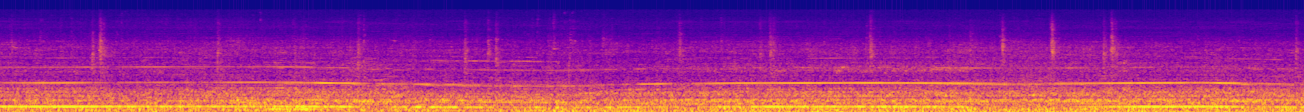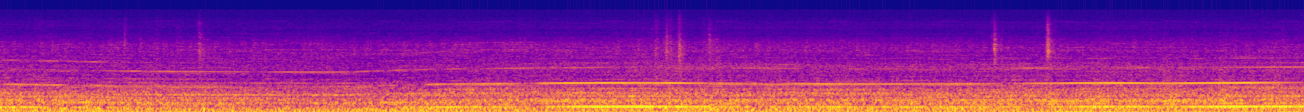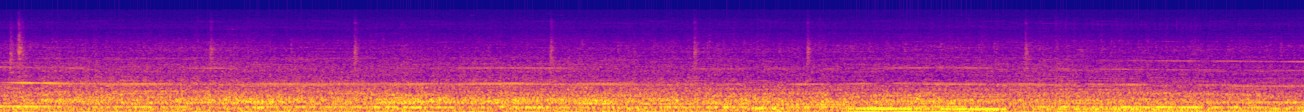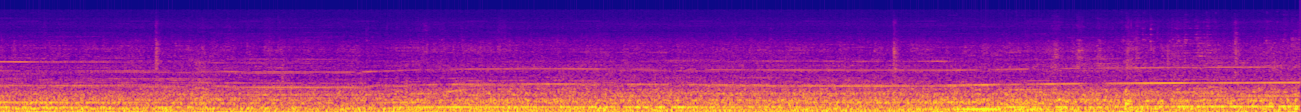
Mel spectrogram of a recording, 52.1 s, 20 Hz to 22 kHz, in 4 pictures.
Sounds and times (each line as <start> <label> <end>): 48.8 trolleybus ride 52.1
